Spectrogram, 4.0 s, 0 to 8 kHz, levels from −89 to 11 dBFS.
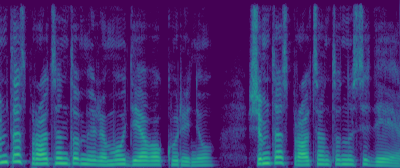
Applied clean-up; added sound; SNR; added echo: none; none; none; none.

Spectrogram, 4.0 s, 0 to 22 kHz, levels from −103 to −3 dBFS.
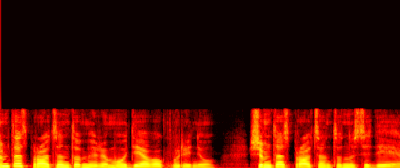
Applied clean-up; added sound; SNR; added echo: neural separator model SepFormer DNS4.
